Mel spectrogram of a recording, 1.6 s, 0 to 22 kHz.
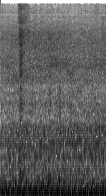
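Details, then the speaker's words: Honda Rebel motorcycle in about 100–105°F heat: a steady, even low rumble that never settles, idle hanging high (earlier around 1800 RPM, still pulling off throttle). "See, hear the engine hanging? It's hanging high. It's not overrunning like it was, but we're in 100-degree temperatures, and this thing is hanging a bit high."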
